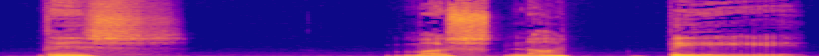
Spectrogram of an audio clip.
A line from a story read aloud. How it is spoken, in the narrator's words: the awareness said in a soundless voice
